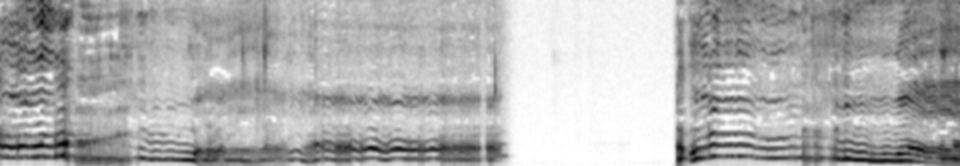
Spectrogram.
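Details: Singing dog Bullet gives warbling, quavering howls that dip and rise in pitch, breaks off into a short silence, then resumes with a swelling howl that slowly sinks lower.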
